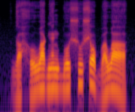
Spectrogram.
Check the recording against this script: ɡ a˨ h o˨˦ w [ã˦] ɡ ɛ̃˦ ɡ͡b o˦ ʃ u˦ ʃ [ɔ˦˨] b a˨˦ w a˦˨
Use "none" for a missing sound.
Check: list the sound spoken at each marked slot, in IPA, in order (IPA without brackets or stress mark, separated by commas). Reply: a˦, ɔ˦˨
